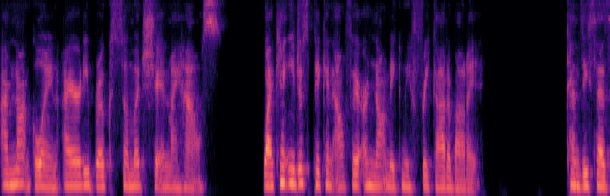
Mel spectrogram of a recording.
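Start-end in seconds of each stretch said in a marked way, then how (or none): none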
